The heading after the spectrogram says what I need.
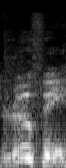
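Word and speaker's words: ルフィ: Rufy, huh? That's how they say it in Japanese.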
